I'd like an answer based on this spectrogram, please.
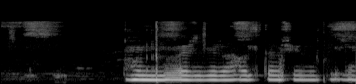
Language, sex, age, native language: Icelandic, male, 12, Icelandic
